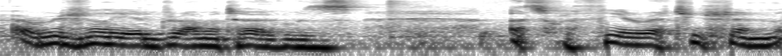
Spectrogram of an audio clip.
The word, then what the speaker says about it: dramaturg: our dramaturge. Am I pronouncing that correctly? Dramaturge? – It would normally be dramaturg.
